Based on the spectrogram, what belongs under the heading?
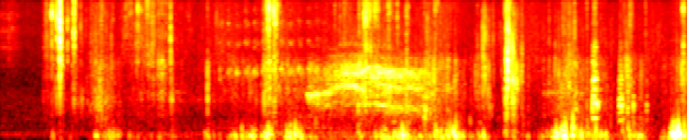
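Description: Chickens cluck in irregular bursts, reacting to birds, with a longer, drawn-out squawking call rising in the middle before the clucking picks up again and grows louder toward the end.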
